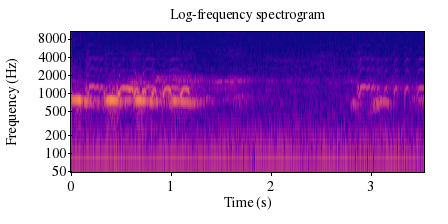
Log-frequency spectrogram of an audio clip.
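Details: Local zebra dove in full song, a rolling series of soft, rapid coo notes that falls slightly in pitch and is then followed after a quiet pause by another short burst of cooing.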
